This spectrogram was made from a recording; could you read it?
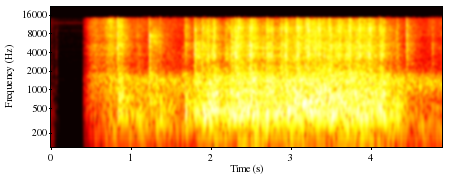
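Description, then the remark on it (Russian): A sewing machine starts up after a brief silence and runs steadily, its fast needle clatter forming a dense, even buzz that holds at a constant loudness with no voices. It is stitching cotton face masks for volunteers in a Sunday school room of the Church of Dmitry Donskoy, Penza, converted into a sewing workshop during quarantine. “Помещение воскресной школы при храме Дмитрия Донского на время карантина переделали под швейный цех.”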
